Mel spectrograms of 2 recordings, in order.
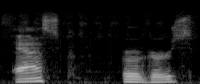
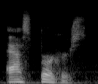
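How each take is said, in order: First: The word is said slowly and carefully. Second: The word is said quickly and run together.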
